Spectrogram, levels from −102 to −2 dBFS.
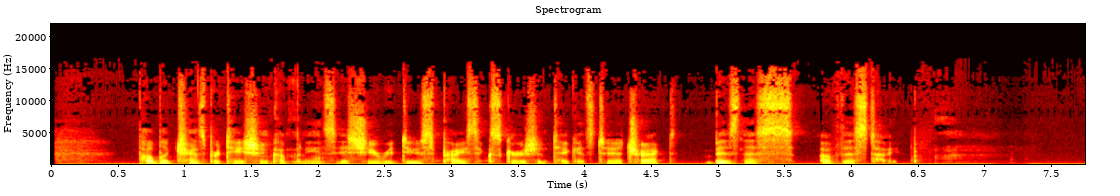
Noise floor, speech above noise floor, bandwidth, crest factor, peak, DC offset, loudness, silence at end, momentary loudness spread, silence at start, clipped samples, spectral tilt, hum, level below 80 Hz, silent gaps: -47 dBFS; 24 dB; 16.5 kHz; 22 dB; -2 dBFS; under 0.1%; -22 LUFS; 0 s; 13 LU; 0.05 s; under 0.1%; -2.5 dB/octave; none; -40 dBFS; none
